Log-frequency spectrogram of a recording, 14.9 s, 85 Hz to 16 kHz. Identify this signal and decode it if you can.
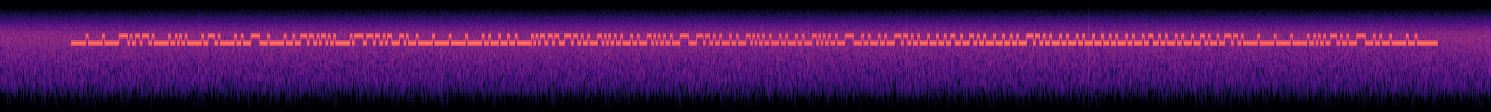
RTTY (45.45 baud, 850 Hz shift), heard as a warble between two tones, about 2550 Hz centre, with radio static. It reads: JA9Q DE BG1SL 449 449 1271 1271 JA9Q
